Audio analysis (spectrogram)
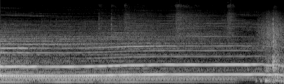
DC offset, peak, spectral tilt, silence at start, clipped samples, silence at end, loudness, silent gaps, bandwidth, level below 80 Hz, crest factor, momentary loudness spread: under 0.1%; -4 dBFS; -4.5 dB/octave; 0 s; under 0.1%; 0 s; -17 LUFS; none; 17.5 kHz; -54 dBFS; 12 dB; 1 LU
